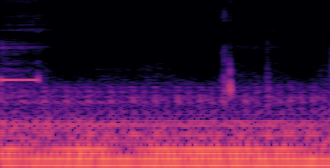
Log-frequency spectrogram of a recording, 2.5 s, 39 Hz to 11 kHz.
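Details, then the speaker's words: 2013 Chevy Cruze after replacing the turbo bypass valve and purge valve, fixing codes P0171, P0304 and P2261 and a rough, bouncing idle. A brief chime, then a low, steady, even hum with no hunting; check engine light gone. Normal idle after repair. "Idle is now stable. It was bouncing around like crazy earlier."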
